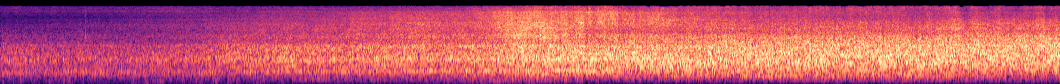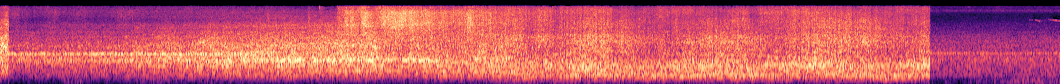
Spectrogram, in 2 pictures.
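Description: An electric-hauled passenger train passing close: a steady rumble of wheels on rail with clatter over the rail joints, swelling as the coaches go by. It breaks off abruptly about eleven seconds in and starts again, and this second pass carries a thin, high, steady squeal.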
